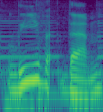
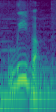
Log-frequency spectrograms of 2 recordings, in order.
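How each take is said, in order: First: The th sound in them is pronounced. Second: The th sound in them is dropped. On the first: "Instead of saying leave them" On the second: "the th in them falls away"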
